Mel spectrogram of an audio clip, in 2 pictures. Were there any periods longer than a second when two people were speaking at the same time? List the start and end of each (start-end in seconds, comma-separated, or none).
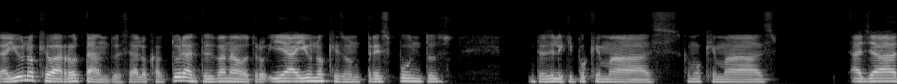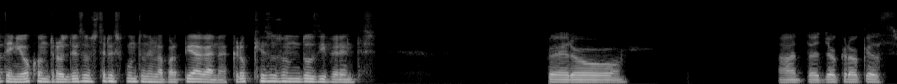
none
